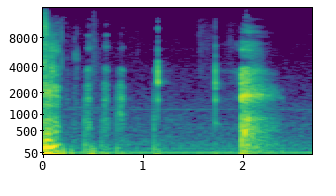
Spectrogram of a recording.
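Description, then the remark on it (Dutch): Quiet scratchy strokes of a pen writing on paper, several short marks in a quick uneven rhythm, then a longer rougher scrape after a brief pause, with no talking. “ik heb me net ook horen schrijven.”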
